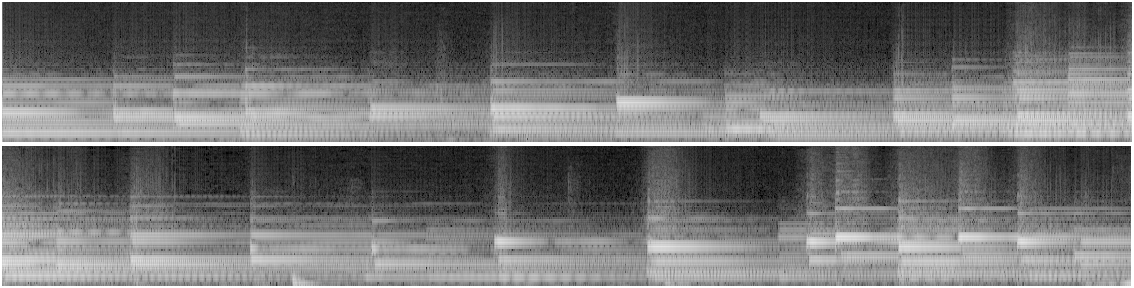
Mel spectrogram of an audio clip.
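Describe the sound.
Piano duo playing a classical piece: flowing melodic lines over lower chords, with notes struck and decaying in a steady, moderately loud stream and no voices.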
